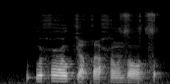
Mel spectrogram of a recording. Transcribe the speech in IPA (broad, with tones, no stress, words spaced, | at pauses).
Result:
ʔu˦ħʕo˦ki˨qi˨ ħõ˦zɔ˦t͡s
